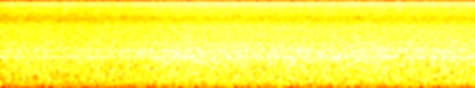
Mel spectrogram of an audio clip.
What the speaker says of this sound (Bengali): এই দেখুন আরো জোরে বৃষ্টির পানি ঝরছে।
